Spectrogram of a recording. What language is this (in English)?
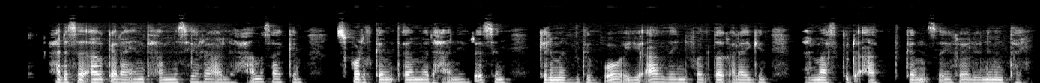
Tigrinya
